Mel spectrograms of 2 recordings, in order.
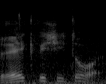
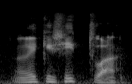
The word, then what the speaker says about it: requisitoire: Maar dit is toch een Frans woord, of niet? Het spreek je uit als requisitoor. Ja, requisitoire. Nee, requisitoor.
